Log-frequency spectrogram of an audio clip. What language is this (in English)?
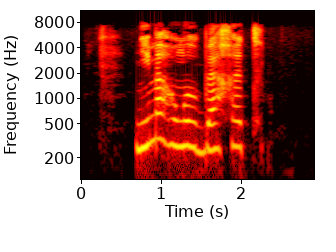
Bashkir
